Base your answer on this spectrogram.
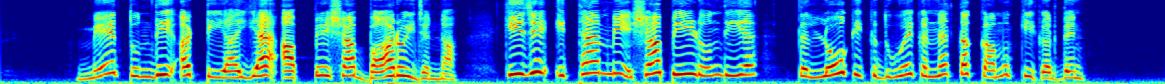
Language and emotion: Dogri, angry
